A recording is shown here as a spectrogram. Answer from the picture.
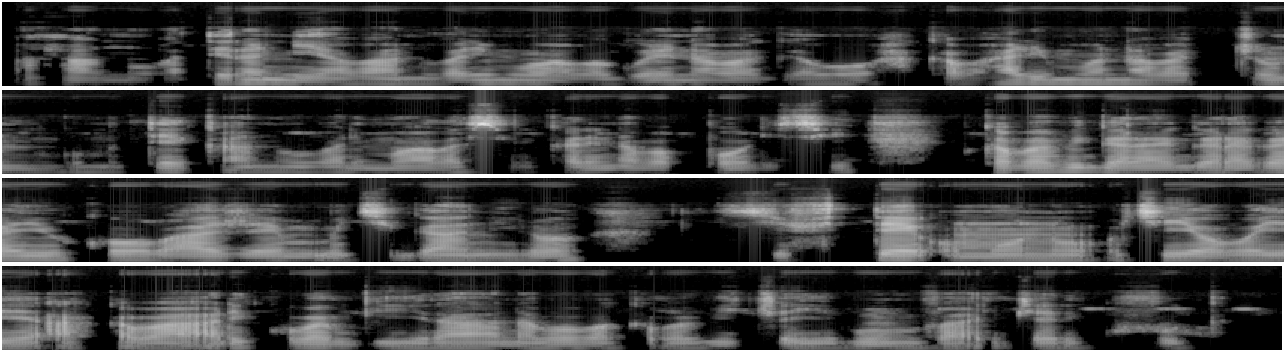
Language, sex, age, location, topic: Kinyarwanda, male, 18-24, Nyagatare, government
